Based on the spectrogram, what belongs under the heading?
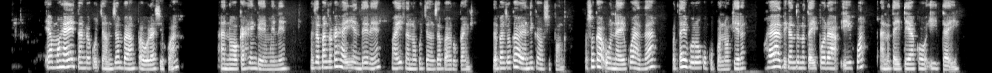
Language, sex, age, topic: Oshiwambo, female, 25-35, agriculture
